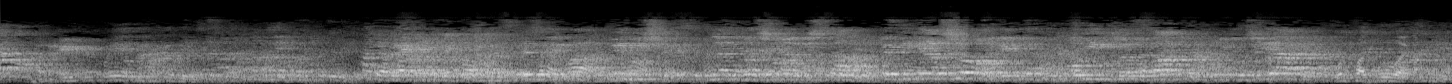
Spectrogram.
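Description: An elderly man speaks loudly and with animation in a large echoing hall.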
